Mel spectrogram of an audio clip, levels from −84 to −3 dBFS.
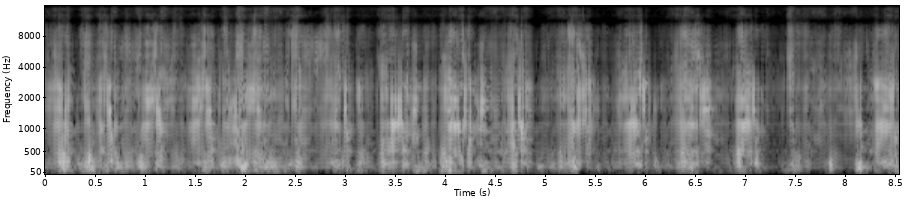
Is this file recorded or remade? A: remade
